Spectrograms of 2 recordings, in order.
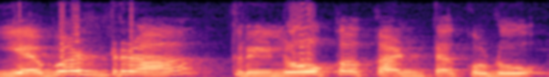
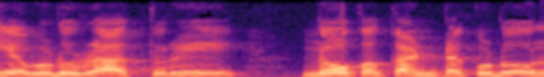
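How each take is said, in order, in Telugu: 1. పదాలు evadraa, తర్వాత triloka గా విడిపోతాయి. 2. పదాలు evadu raaturi, తర్వాత loka గా విడిపోతాయి. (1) "అలా కాదురా" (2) "పదే పదే పలుకుతారు కదా"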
